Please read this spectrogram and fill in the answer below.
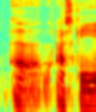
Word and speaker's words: ASCII: the way ASCII as it is now called ASCII is the way you pronounce a SCO is not very popular now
